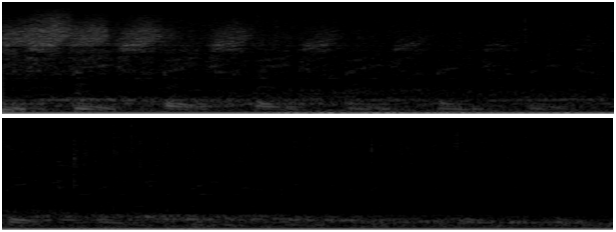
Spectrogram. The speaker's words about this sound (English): It'll show you you're alive. And listen to this fat bass that will send the blood coursing through your veins.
